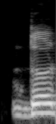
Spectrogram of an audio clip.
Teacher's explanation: उच्छिप्त व्यंजन, ड ढ जिसे पढ़ा जाता है, हिंदी के ड ढ व्यंजन उच्छिप्त व्यंजन कहे जाते हैं। इनके उच्चारण में जीभ ऊपर मूर्धा को स्पर्श करके तुरंत नीचे गिरती है।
